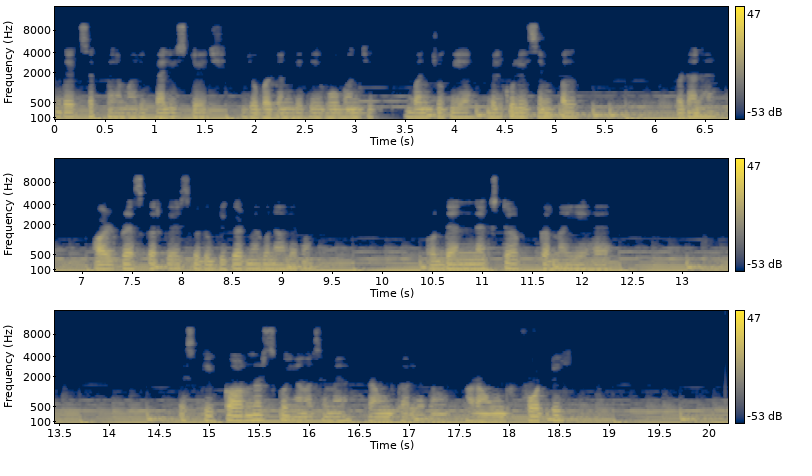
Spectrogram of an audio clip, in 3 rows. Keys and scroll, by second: 17.6-18.5 typing, 18.8 Return.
